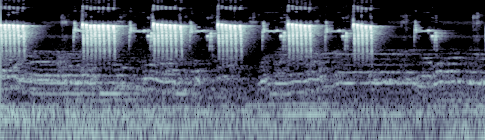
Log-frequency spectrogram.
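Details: Calling to the male, a female prinia gives six or seven harsh buzzing bursts of quick pulses, about one per second. Each burst is followed by a brief high whistled note.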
